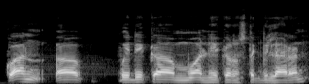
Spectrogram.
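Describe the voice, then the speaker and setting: A man's voice: lowish voice, level tone, normal speed, natural voice. A man with a Cebuano accent acting an irresponsible, pleading husband who coaxes and whines in a radio drama. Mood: sheepish, pleading. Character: irresponsible, wheedling husband, always broke and pleading.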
